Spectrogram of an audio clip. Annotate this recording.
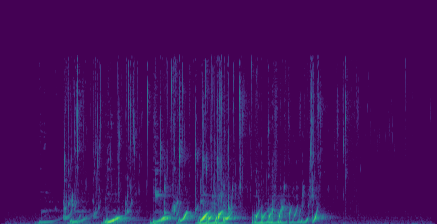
Water bubbles created with a glass.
